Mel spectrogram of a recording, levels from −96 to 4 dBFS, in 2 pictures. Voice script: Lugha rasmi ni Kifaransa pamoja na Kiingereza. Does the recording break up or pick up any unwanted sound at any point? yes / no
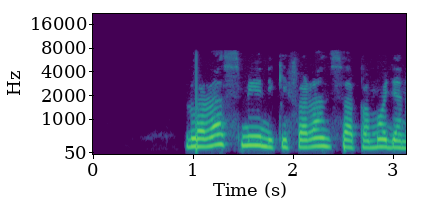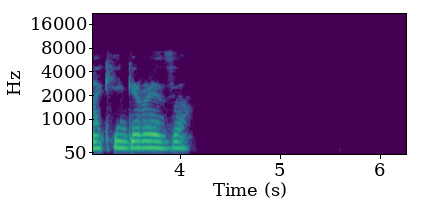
no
